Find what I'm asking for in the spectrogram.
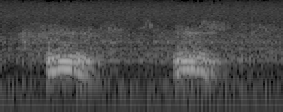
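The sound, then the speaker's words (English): Snowy owl hooting on the Cape and Islands during an unusual irruption of the species: two separate, fairly low, hollow hoots about a second apart, each lasting under half a second, over a quiet background with no voices. “Currently, the Cape and Islands are experiencing an eruption, that's an eruption with an I, of snowy owls, the likes of which we have not seen before.”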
